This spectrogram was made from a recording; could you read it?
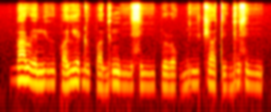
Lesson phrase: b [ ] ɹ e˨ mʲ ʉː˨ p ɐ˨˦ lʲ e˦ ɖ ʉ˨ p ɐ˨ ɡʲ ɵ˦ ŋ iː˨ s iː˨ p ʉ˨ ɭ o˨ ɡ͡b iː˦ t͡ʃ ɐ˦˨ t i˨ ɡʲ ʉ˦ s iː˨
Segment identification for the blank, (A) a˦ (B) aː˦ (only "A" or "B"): A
